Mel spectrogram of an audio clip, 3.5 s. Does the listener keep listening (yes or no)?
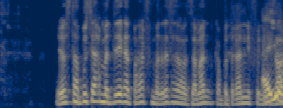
no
